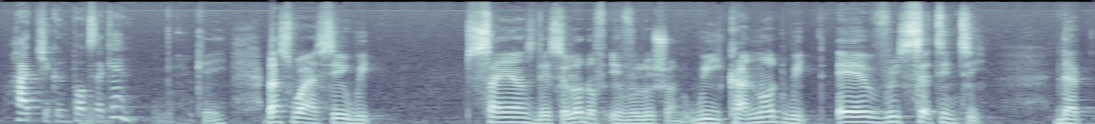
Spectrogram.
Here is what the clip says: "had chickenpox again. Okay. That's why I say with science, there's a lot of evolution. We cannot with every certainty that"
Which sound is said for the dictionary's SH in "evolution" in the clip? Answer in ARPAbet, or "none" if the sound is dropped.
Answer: SH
